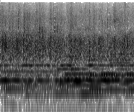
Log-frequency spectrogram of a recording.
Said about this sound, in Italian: Facciamo un applauso a Gesù.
